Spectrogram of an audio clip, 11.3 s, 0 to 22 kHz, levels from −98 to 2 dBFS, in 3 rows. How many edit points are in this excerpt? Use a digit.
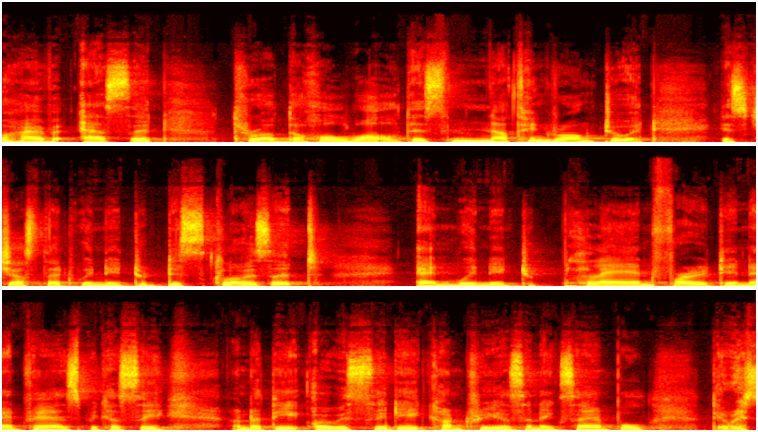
0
